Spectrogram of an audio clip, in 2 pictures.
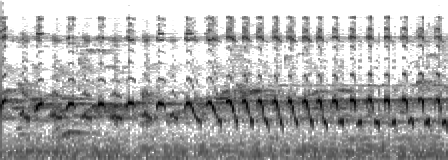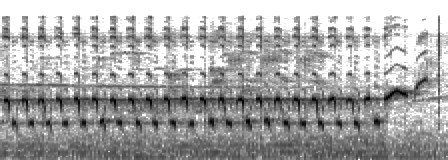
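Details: White-rumped shama, singing vigorously: a long run of quick whistled notes, about four a second, steady in pitch with a lower echoing note under each, ending in a rising upslur, with faint high ticking behind.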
